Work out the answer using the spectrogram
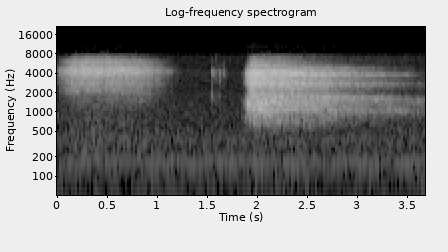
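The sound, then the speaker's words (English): Deep breathing during a guided relaxation exercise: two long, airy breaths separated by a short pause, the second louder and fuller than the first, with no talking. “And I would really like you to take a few deep breaths. Oh, let's do that first”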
